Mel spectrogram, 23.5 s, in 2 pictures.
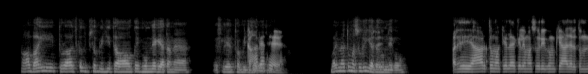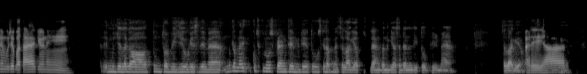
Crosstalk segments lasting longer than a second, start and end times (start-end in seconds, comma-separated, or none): none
